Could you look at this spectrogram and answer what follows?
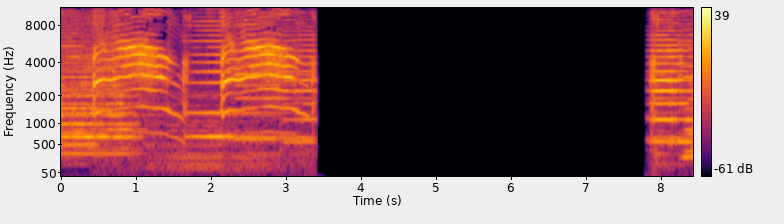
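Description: A cat meows loudly in drawn-out, wavering cries for a few seconds, then silence, and another cry begins at the very end.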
